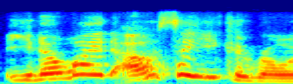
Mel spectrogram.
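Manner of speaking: laughing. Real, not acted. GM grants a roll, laughing.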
